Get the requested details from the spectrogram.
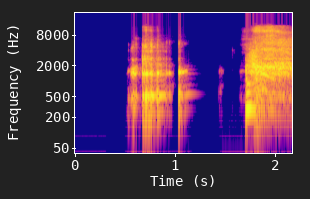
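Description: A loud, drawn-out burp rumbles in a couple of croaky bursts, followed by a short pause and then a sudden rush of breathy noise.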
